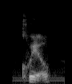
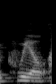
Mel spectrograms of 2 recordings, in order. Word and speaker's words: Kuiil: Nick Nolte as Kuiil. – Um, thank you, Kuiil. I I can never. It doesn't look the way it's spelled, and I'm like, well, how do I do this? But yes, Kuiil.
